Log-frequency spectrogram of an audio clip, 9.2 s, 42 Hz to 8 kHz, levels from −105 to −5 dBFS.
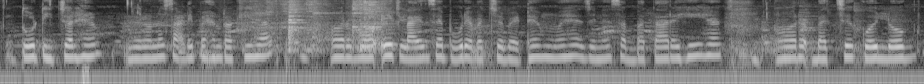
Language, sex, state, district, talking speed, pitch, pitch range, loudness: Hindi, female, Goa, North and South Goa, 175 wpm, 220 Hz, 210-230 Hz, -35 LUFS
